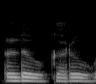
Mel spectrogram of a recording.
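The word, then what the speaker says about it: loup-garou: Guru and it is low Guru if you study the French language and I have you do not pronounce the end bit that's why I think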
